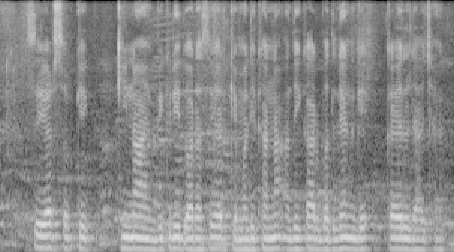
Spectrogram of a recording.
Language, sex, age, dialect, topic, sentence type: Magahi, male, 56-60, Western, banking, statement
